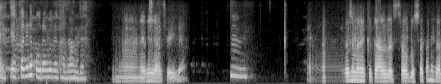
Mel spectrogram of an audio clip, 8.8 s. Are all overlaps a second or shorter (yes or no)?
yes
